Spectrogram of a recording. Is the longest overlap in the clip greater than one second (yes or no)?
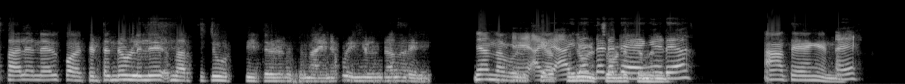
yes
